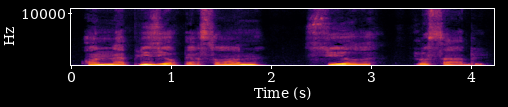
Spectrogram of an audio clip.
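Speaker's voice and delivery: slow, deliberate reading of "plusieurs personnes sur le sable". Shown as a demonstration. Teacher reading a picture caption to pupils, slow. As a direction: read the caption slowly for learners. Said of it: "teacher reading a caption slowly".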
